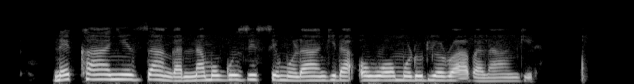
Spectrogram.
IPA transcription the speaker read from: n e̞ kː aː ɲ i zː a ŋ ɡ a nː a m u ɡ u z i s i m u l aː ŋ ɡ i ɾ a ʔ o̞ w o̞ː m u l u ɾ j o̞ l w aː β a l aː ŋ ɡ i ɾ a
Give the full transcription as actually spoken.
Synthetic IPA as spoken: n e̞ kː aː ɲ i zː a ŋ ɡ a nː a m u ɡ u z i s i m u l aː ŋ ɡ i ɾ a ʔ o̞ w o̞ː m u l u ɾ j o̞ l w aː β a l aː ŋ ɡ i ɾ a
